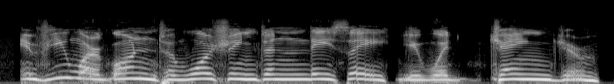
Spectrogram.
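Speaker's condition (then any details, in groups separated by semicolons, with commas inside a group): Cerebral palsy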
